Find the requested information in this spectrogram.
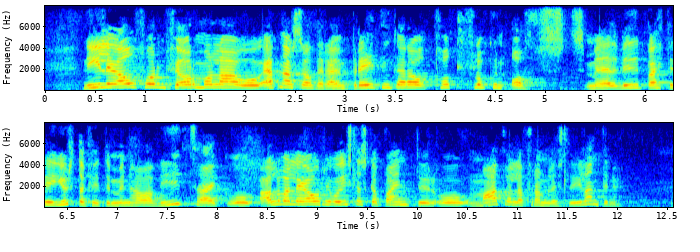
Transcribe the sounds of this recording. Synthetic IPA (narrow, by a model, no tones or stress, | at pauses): niːlɛɣaːwfɔɾmfjaːwɾmɔwlaɔɣɛpnasɾawθejrːaʏmpɾeːjt̪iŋkaɾawt̪ʰɔt̪l̥flɔhkʏnɔθst̪mɛðvɪðpajht̪ɾɪjʏr̥t̪afɪːt̪ʏmʏnhaːvaviðt̪ʰajkɔɣa̰lvajlɛɣaːwr̥ɛvawislɛnskapajnt̪ʏɾɔɣmaːt̪vajlafɾamleslʏɾilant̪ɪnʏ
